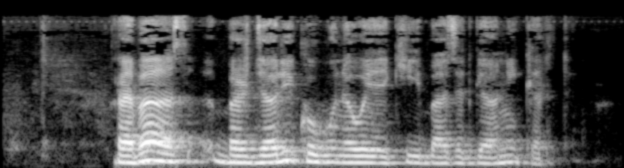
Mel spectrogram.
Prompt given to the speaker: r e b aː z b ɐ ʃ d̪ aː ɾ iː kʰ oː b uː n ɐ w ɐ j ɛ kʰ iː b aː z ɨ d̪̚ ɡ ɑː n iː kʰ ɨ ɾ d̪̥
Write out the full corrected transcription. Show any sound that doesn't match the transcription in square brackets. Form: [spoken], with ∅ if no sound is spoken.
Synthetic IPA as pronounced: r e b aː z b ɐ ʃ d̪ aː ɾ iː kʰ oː b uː n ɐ w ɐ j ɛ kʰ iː b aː z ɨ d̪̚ ɡ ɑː n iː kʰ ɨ ɾ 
